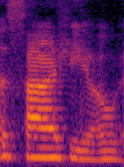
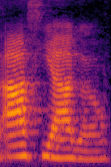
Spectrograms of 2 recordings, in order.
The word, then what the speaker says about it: Asiago: It's not Asagio. It's Asiago, right?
